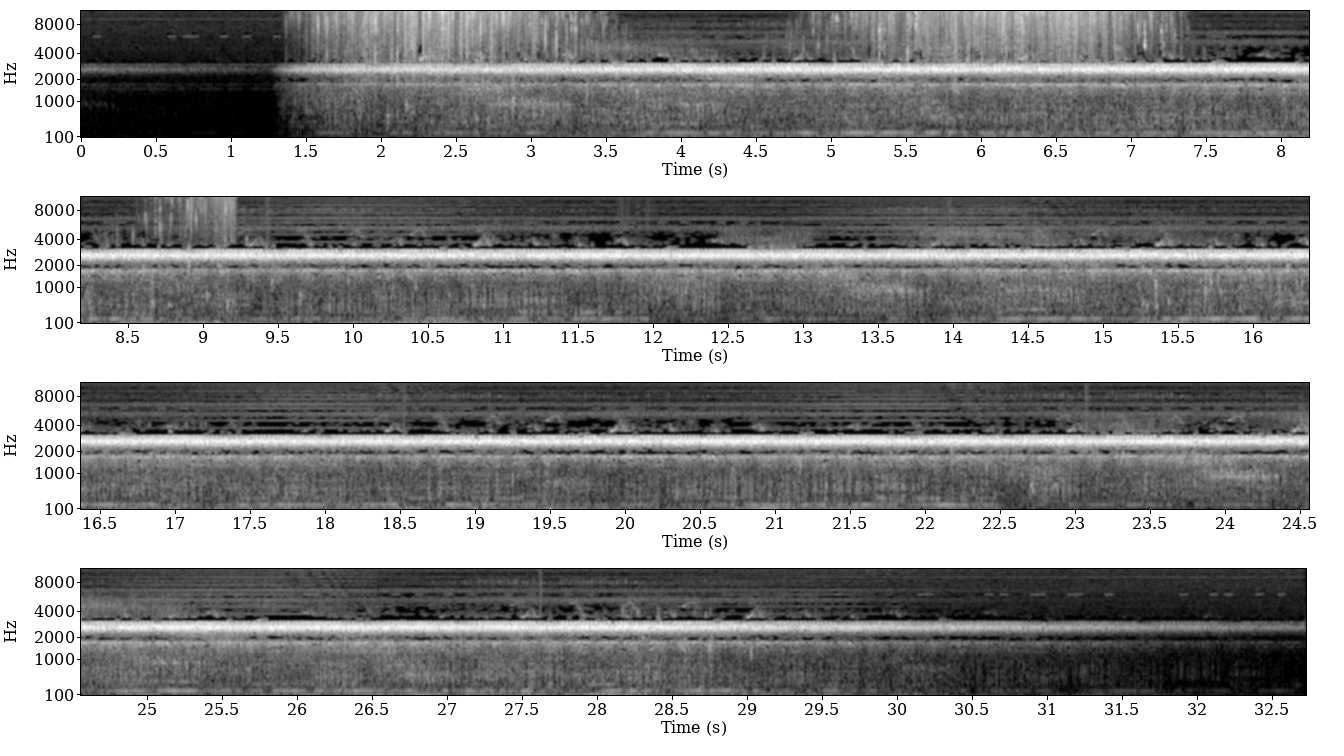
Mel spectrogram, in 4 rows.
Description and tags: Bio LIfe Signs 2
world, alien, atmospheric, synthetic, squelchy, jungle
